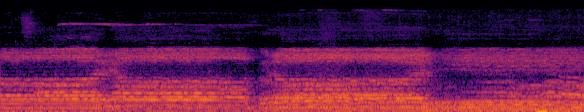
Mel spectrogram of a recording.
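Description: Choir singing slow, sustained chords that shift every second or two.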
